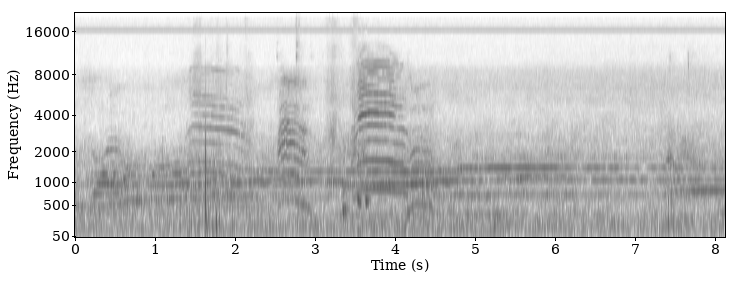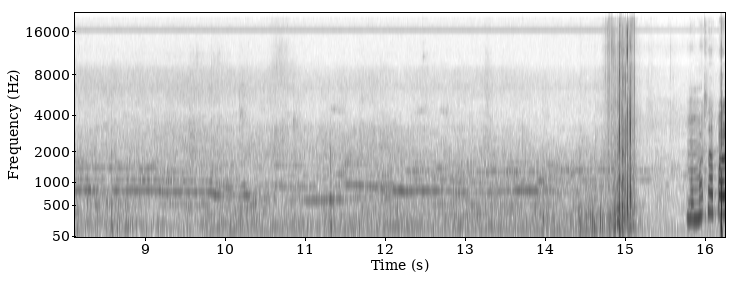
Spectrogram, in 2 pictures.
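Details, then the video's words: Village cats and kittens calling indoors: a burst of high, wavering kitten meows early on, then fainter drawn-out mewing over a constant hum, a loud clatter near the end and a human voice. "funny cats and kittens meowing sound effects | tingkah kucing kampung lucu"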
